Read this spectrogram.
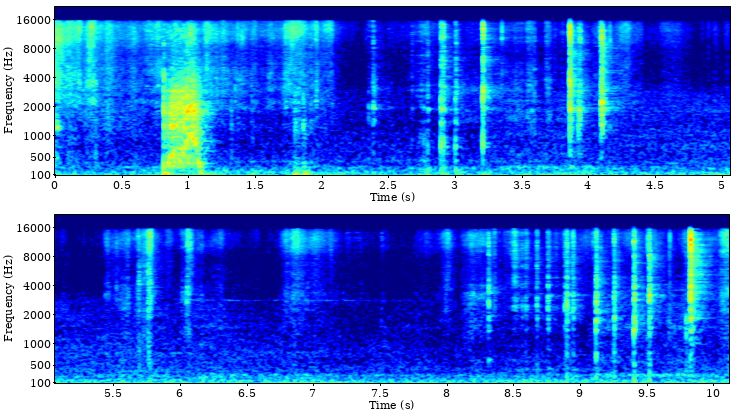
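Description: A metal blade scrapes and shaves soft chalky stone in short strokes.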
